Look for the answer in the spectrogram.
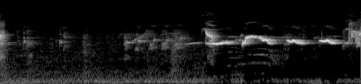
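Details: Oriental magpie-robin singing soft twitters that build into loud, clear, wavering whistled phrases, with a low background rumble early on.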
